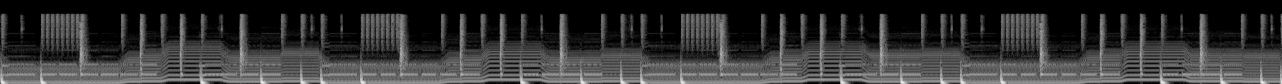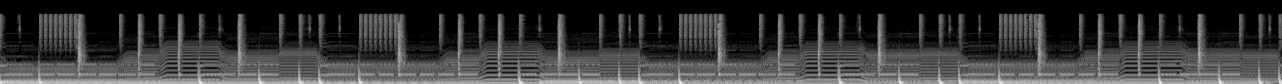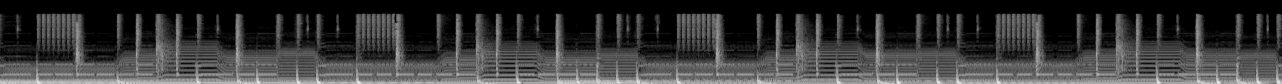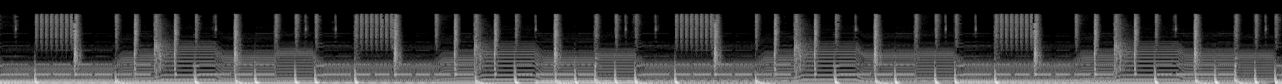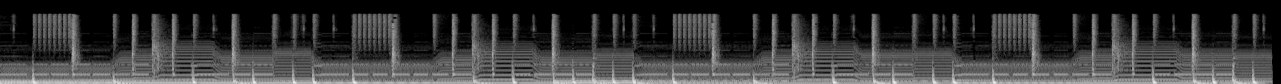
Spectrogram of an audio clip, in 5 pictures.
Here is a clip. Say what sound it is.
This is a Western Theme i made for everyone to use in there Video Games As Long As they Support Me that it Fine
